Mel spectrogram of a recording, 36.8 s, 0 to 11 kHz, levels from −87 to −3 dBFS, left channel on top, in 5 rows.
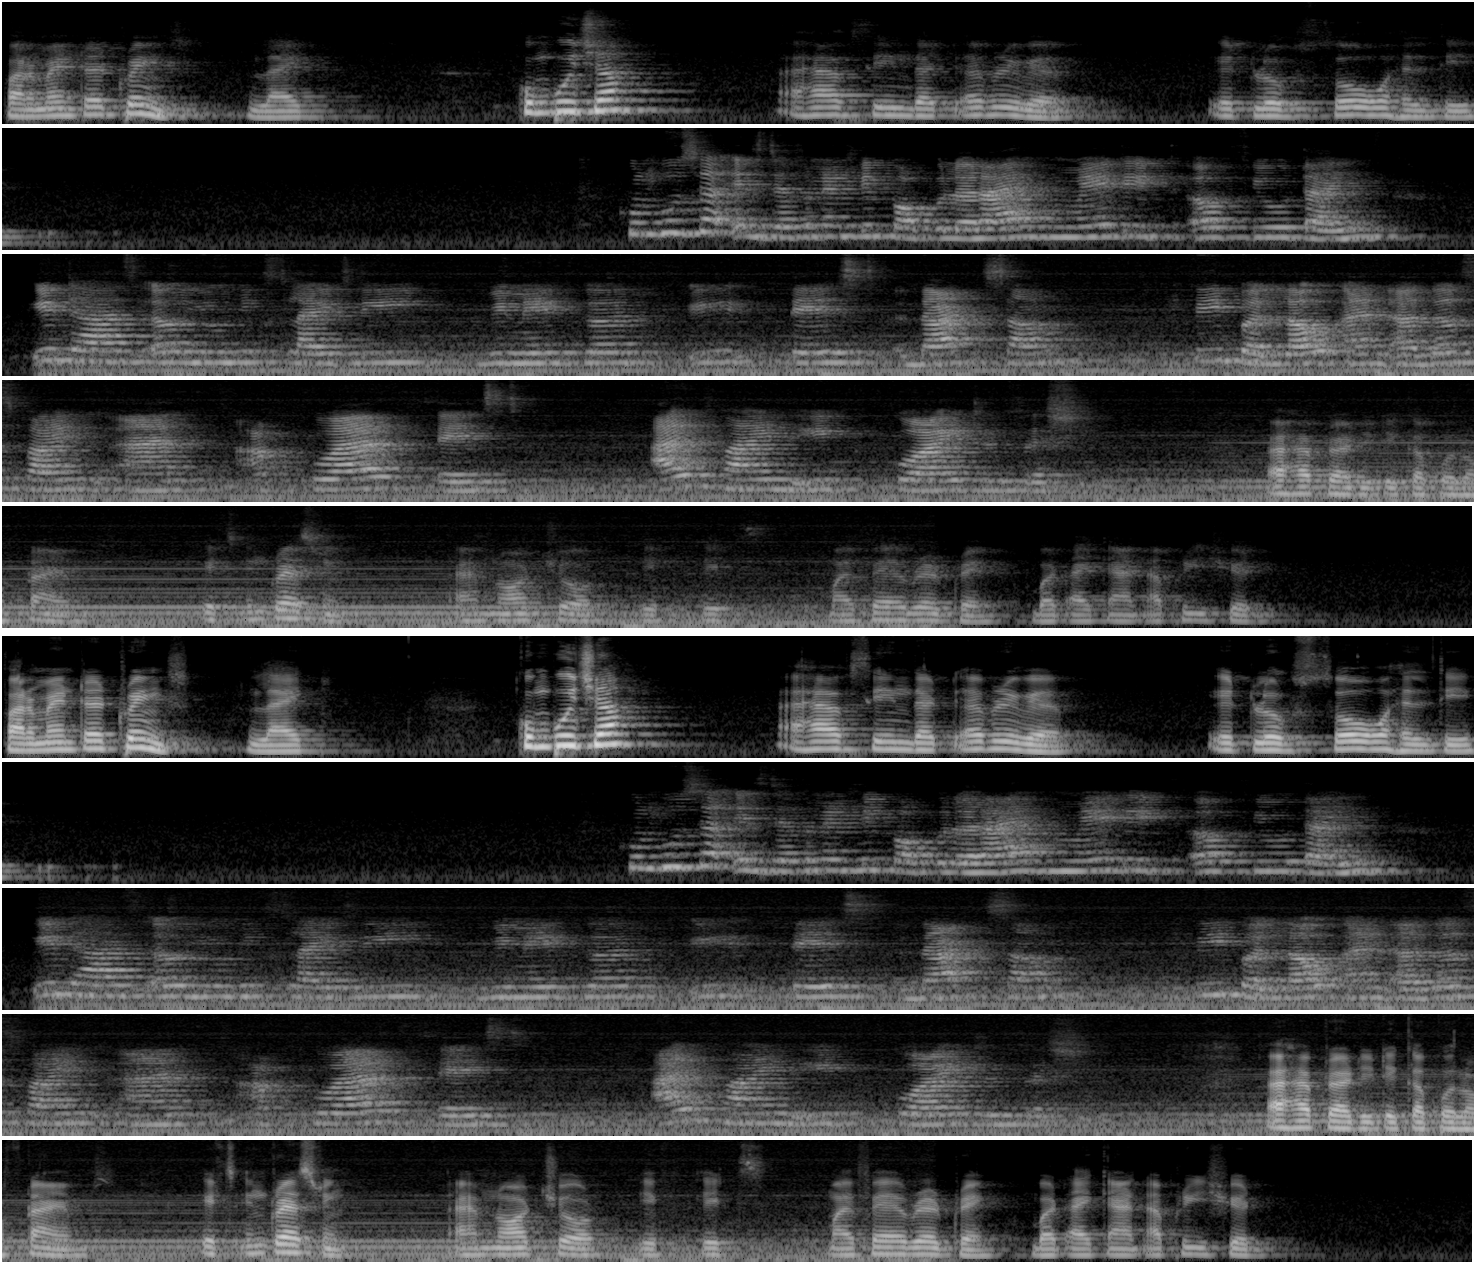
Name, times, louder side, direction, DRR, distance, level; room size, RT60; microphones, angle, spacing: voice 1, 0.0-0.9 1.2-1.5 2.6-3.2 3.9-5.3 6.0-7.4 28.4-29.9 30.4-31.2 31.7-33.0 33.6-35.8, right 6 dB, 65° right, 16 dB, 0.3 m, -31 dB
voice 2, 10.5-14.2 14.9-20.1 20.7-24.6 25.3-27.6, left 1 dB, 65° left, 1 dB, 1.6 m, -39 dB
sound 1, 14.9-34.1, right 1 dB, 10° right, 0.5 m, -47 dB
Bowed string instrument, 28.0-33.7, equal, 25° right, 1.6 m, -46 dB
8.7 x 4.1 x 4.2 m, 0.67 s
head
